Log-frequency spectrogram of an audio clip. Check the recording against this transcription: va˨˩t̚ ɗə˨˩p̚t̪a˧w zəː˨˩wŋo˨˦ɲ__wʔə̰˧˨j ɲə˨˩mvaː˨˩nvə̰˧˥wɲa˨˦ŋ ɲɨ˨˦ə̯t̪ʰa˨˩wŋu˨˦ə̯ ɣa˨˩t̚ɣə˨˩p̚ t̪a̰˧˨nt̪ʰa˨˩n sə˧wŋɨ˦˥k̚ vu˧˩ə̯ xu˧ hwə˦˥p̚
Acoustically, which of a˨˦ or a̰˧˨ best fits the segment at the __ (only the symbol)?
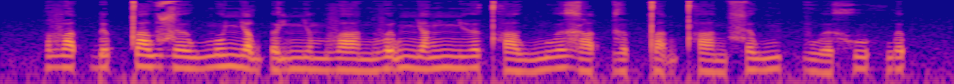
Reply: a̰˧˨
